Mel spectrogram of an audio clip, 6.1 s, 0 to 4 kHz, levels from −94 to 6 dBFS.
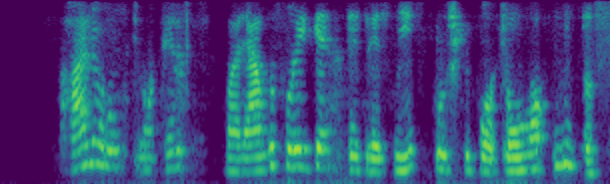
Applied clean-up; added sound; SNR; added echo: neural mask model Resemble Enhance denoiser.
